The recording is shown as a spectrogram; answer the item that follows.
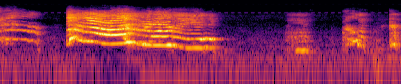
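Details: A French Bulldog during crate training gives a long, high, wavering whine that slides downward, then shorter whimpers, described as funny human-like noises.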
